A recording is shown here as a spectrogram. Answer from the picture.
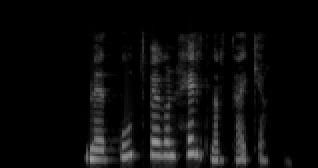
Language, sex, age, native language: Icelandic, female, 40-49, Icelandic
